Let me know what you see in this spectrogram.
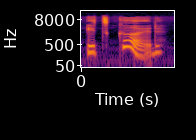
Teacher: letting her pitch fall on the word good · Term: fall rise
